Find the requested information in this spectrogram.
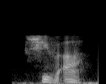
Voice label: "Shivah", Hebrew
